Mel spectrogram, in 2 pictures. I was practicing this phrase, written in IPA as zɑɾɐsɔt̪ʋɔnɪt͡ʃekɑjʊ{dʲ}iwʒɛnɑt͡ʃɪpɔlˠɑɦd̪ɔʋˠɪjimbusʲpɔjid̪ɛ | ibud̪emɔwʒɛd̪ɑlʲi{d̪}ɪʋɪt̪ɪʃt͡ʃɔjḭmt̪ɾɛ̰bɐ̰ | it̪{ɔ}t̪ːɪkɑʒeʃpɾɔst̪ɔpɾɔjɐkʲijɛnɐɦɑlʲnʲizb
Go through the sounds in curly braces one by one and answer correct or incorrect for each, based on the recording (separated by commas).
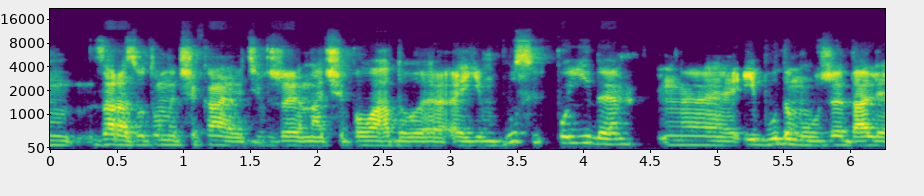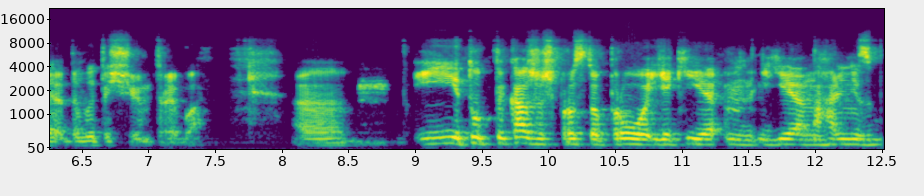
incorrect, correct, incorrect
